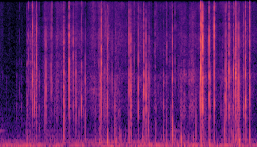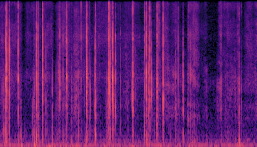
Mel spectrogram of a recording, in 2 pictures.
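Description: Fingertips and short nails scratch and crinkle a full cardboard chocolate box and its plastic window. Dense, dry crackles and sharp scratchy clicks come in quick bursts with a bright, papery edge. Each one stops almost instantly, and there is no speech.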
